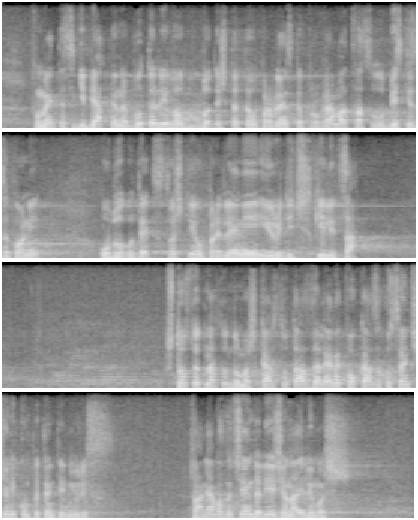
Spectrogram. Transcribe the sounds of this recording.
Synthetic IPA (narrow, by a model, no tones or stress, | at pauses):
fmomɛnt̪əsɛɡʲibjaxt̪ɛnɐbut̪əlivəfbɤd̪ɛʃt̪ət̪əopɾɐvlɛnskəpɾoɡɾamət̪ovasəlˠobiskizɐkɔni | oblˠɐɡod̪ɛt̪ɛst̪vəʃt̪iopɾɛd̪ɛlɛnijuɾid̪it͡ʃɛ̥sk̟ilit̪sa | ʃt̪ɔsɛot̪nasʲəd̪omɐʃkaɾst̪vot̪oazd̪ɐlɛnɐkvɔkazəxosvɛnt͡ʃɛnɛkompɛt̪ɛnt̪ɛnjṵɾḭst̪ | t̪ovanʲaməznɐt͡ʃɛnʲiɛd̪ɐliɛʒɛnailimɤʃ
